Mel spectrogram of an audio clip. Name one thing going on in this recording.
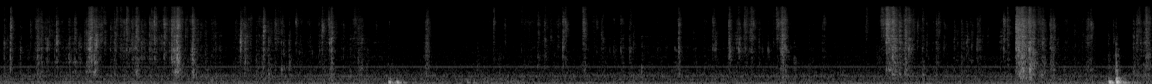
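A plastic card wrapper crinkles and rustles in someone's hands.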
